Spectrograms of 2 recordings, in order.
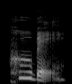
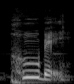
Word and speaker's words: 후배: Hoobie. Hoobie. This is pronounced as a two-syllable word. The first syllable is hu, the second syllable is be.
